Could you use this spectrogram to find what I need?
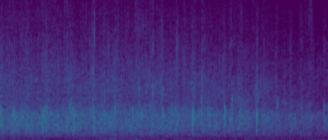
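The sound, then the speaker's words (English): An audience claps together in a steady, dense burst of applause to celebrate people accepting Jesus, the many hand claps blending into a continuous bright patter that holds at an even loudness throughout, with no voices standing out. “We can clap for that, yeah.”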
